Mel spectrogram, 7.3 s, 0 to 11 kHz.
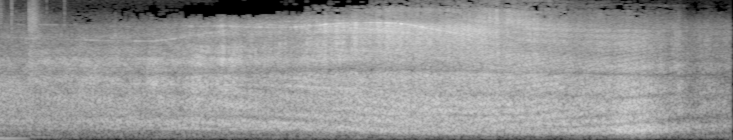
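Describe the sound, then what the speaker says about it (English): An Airbus A321 flies in formation with two fighter jets, producing a continuous, loud jet roar that swells slightly and peaks near the end with no voices. "This Airbus A321 flying in formation with two fighter jets."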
